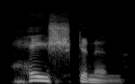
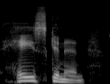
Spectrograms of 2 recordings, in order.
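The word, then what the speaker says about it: Heiskanen: You know, the other one that Sean says, because my co host went over to Finland and he said, no, this is the correct pronunciation Heiskinen, not Häskinen."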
